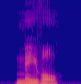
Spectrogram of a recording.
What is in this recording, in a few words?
"navel", en US; gcompris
